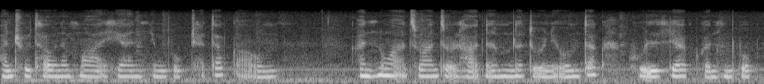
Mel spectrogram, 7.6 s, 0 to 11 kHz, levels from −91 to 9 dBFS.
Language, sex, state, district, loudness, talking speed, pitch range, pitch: Mizo, female, Mizoram, Aizawl, -16 LUFS, 195 wpm, 200-220 Hz, 210 Hz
